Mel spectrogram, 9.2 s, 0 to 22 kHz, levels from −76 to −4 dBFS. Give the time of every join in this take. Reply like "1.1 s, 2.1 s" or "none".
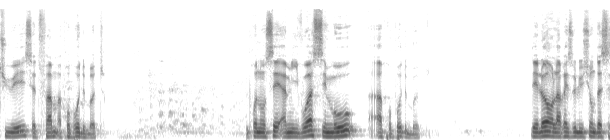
3.7 s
